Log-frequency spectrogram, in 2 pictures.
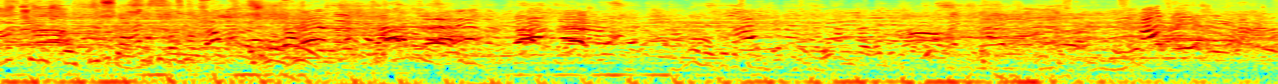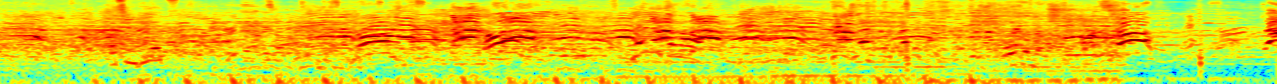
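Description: A large crowd of men, women and children chatters and calls out all around outdoors.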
